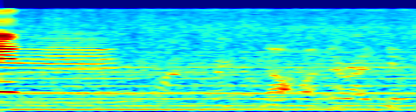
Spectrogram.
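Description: Engine of an amphibious duck-tour vehicle running steadily while it cruises on the water: an even low hum. A voice trails off right at the start, and faint voices come and go behind the hum.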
